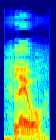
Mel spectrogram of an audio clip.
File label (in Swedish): "fla", skanskaord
